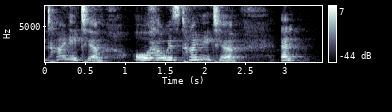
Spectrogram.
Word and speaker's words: Tiny Tim: and do we say tiny tim or tiny tin is it a compound or not no so how do we say it tiny tim that's right but the actress kept saying tiny tim oh howie's tiny tim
